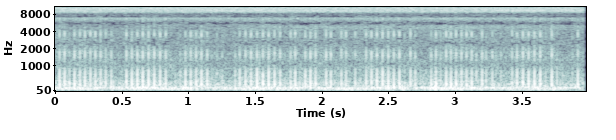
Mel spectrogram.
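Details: Kitten fast asleep, snoring softly with repeated short raspy pulses in quick bursts, an even low rumble carrying through all four seconds over a faint steady hum.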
